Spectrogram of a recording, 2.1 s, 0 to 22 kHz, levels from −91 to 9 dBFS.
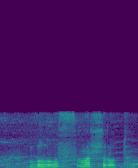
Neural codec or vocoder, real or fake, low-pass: none; real; 7.2 kHz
